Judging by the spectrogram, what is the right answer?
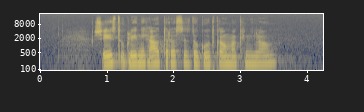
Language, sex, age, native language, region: Slovenian, female, 12-17, Slovenian, Central Slovenia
